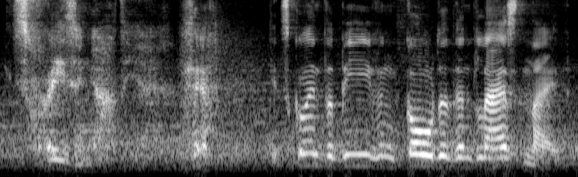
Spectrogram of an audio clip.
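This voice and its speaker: An actor playing a chatty, grumbling soldier in a video game cutscene. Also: male voice, on the high side, sing-song, a little slow, heavy background noise.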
